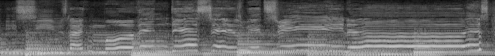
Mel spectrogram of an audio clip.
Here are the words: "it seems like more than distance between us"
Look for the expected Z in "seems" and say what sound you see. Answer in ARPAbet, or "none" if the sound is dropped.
Z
